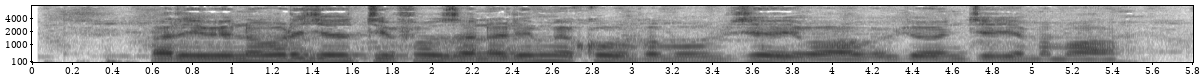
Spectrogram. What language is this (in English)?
Kinyarwanda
